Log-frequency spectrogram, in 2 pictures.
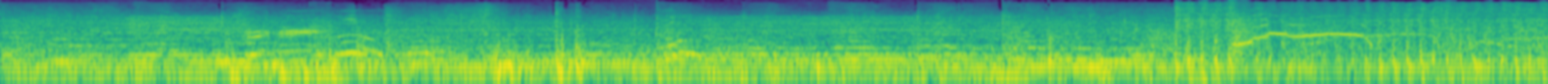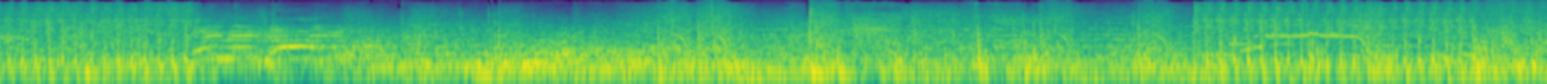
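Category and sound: sound effect, gunfire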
